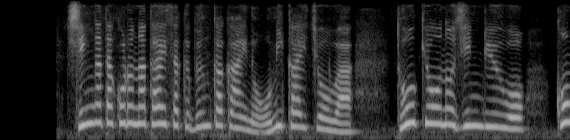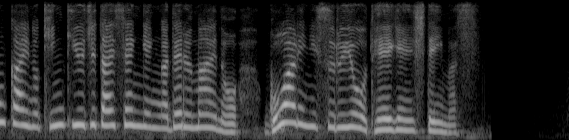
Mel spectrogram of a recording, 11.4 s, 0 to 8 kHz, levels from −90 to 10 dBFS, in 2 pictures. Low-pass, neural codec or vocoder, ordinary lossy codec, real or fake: 7.2 kHz; none; Opus, 16 kbps; real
